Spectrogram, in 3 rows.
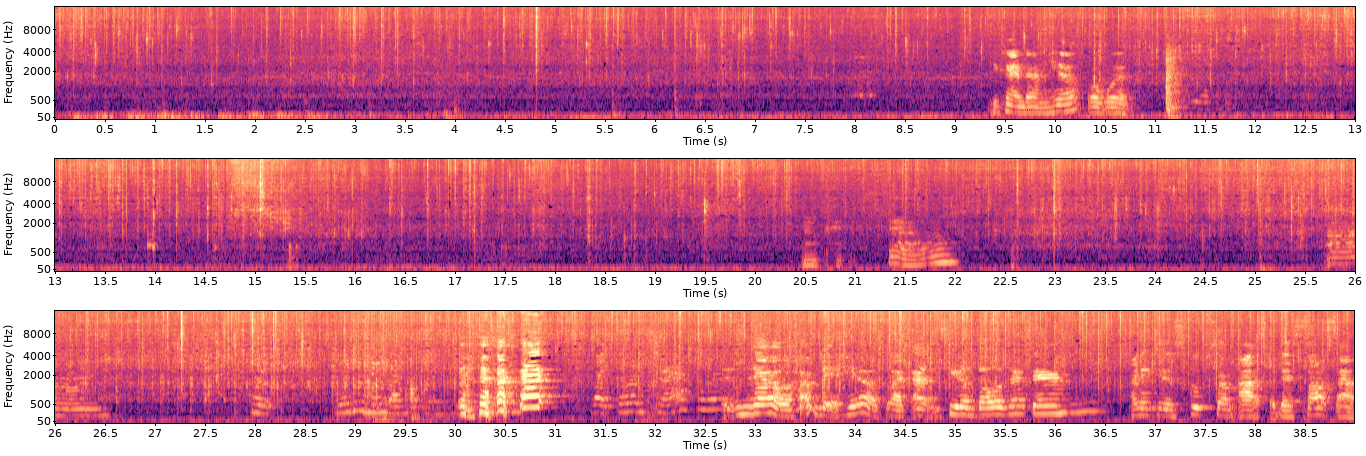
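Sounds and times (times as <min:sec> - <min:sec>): food sizzling in oil: 0:00.0 - 0:38.9
person speaking: 0:28.8 - 0:38.9.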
